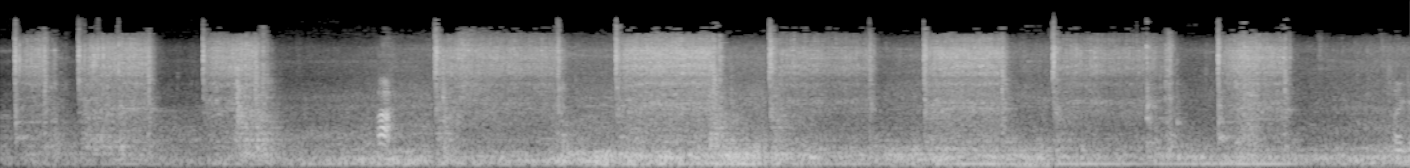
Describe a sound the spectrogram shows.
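An electric winch whirs in short bursts.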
